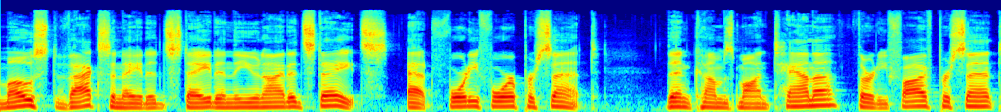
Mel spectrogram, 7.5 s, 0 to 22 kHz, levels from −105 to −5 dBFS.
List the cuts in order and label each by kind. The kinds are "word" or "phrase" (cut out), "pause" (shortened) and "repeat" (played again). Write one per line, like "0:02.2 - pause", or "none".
none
